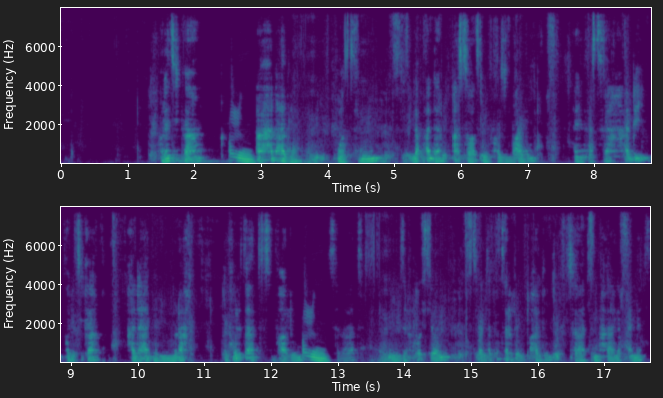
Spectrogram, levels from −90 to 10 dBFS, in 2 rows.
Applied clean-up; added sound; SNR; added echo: neural separator model SepFormer DNS4.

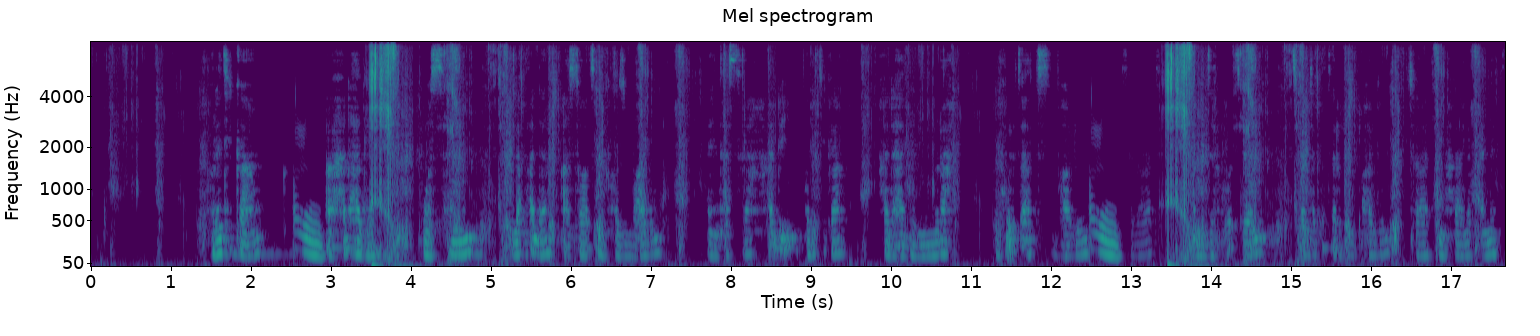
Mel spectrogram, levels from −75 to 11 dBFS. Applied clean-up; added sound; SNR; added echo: none; Chewing, mastication; -4 dB; reverberation time 0.4 s.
